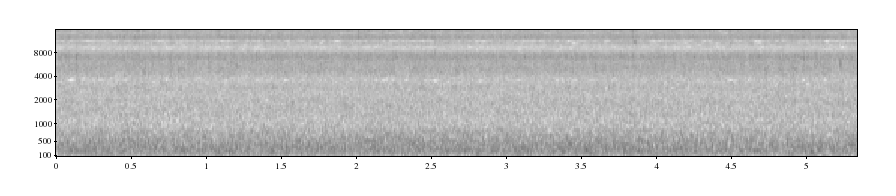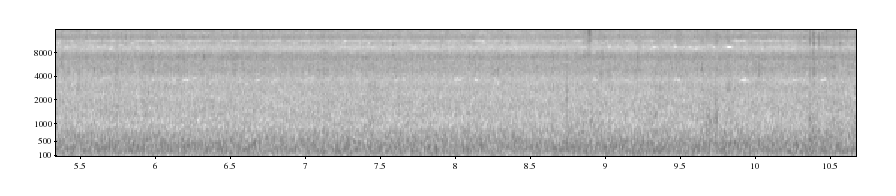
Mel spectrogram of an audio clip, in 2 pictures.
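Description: A steady, even rushing noise of the open outdoors, with no distinct events.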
